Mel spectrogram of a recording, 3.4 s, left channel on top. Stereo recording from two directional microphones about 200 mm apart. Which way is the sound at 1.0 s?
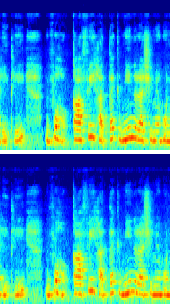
40° left (ahead or behind).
